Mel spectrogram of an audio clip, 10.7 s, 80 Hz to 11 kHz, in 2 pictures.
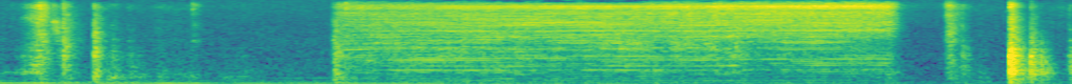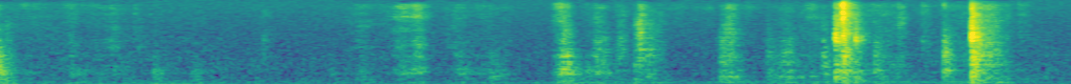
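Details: Junkyard window regulator and motor from a 2011 Acura TSX, bench-tested after cleaning and regreasing a locked-up gearbox: steady, even whir for about three seconds, no grinding or binding, stops cleanly. Normal window regulator operation.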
